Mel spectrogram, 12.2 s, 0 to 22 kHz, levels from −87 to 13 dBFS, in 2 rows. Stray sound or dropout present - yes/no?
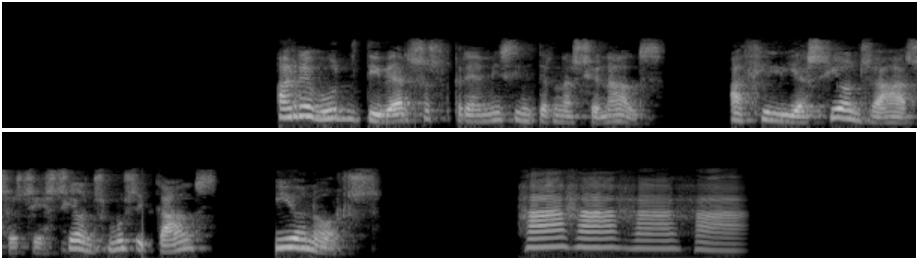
yes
